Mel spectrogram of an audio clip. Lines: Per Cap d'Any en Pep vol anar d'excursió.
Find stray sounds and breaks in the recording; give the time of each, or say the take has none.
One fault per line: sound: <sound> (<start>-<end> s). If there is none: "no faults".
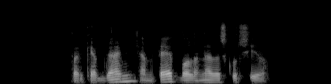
no faults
